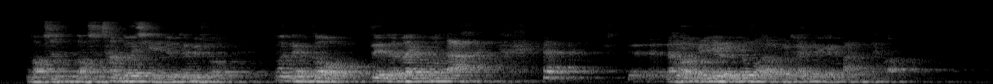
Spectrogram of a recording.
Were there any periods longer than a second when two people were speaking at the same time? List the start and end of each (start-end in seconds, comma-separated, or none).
6.8-8.3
